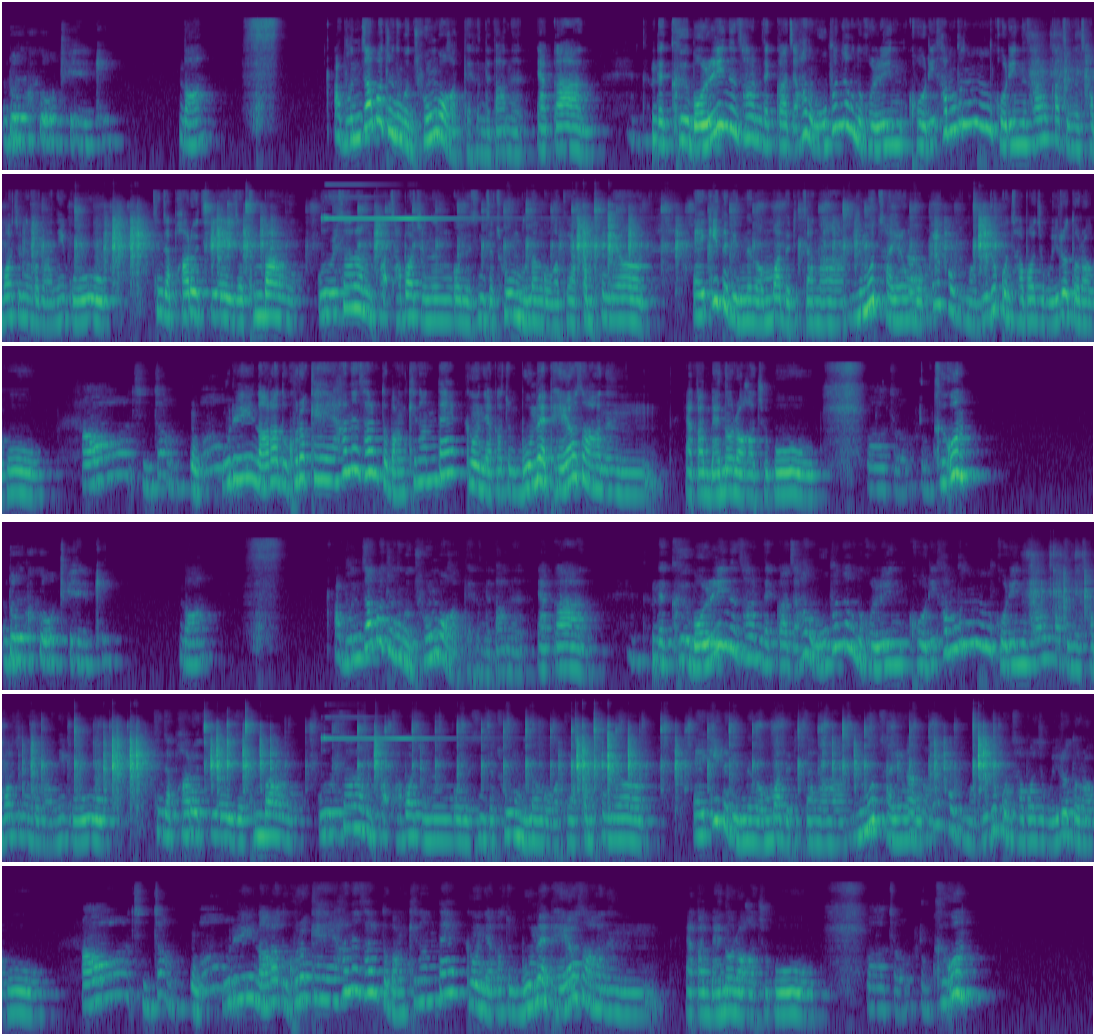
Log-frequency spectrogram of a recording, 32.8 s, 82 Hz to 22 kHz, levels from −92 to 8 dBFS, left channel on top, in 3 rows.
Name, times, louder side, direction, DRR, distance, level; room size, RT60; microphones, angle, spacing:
voice 1, 0.0-1.1 6.3-6.7 12.7-12.8 20.0-20.3 22.6-24.1 27.2-27.3 30.5-31.3, equal, 40° right, 3 dB, 0.6 m, -42 dB
voice 2, 3.3-5.9 6.5-12.0 12.4-22.3 23.7-28.4 28.7-30.4 31.2-31.5, left 4 dB, 65° left, 8 dB, 0.4 m, -35 dB
sound 1, 10.2-12.5 12.9-20.9, right 3 dB, 80° right, 0.9 m, -36 dB
sound 2, 14.1-15.8, left 8 dB, 5° right, 0.3 m, -37 dB
3.5 x 2.1 x 3.0 m, 0.43 s
head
